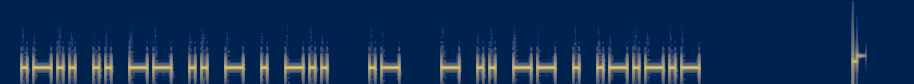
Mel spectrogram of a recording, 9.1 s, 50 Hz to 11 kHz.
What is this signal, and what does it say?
Morse code, heard as a keyed tone, about 20 wpm, 700 Hz. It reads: LIMITED A TIME.
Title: Sentences from Top 1000 Words - Review Part 6 - 20wpm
